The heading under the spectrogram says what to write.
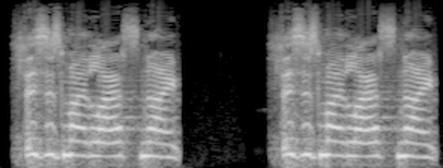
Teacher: So here, the T is not between two consonants. It's after the I diphthong, before a consonant. That's why this T is a stop T.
